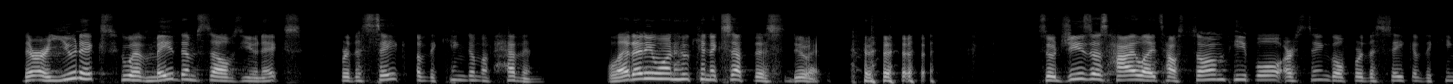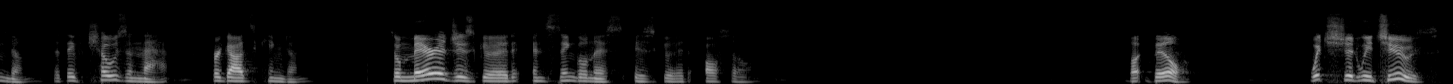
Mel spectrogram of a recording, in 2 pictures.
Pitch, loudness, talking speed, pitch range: 175 Hz, -26 LUFS, 125 wpm, 150-205 Hz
